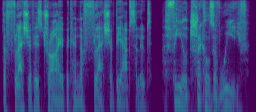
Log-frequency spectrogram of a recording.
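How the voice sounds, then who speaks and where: Low-voiced eloquent wizard. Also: male voice, very animated, moderate pace, sharp tone, dry recording, clean studio sound, exaggerated voice. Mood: thoughtful, eloquent. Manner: articulate, wordy, literary phrasing. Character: eloquent, theatrical male human wizard companion, erudite and wry. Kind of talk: fantasy video game voice acting.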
